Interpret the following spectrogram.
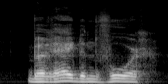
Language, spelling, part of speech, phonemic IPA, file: Dutch, bereidden voor, verb, /bəˈrɛidə(n) ˈvor/, Nl-bereidden voor.ogg
- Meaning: inflection of voorbereiden: 1. plural past indicative 2. plural past subjunctive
